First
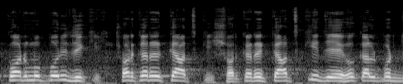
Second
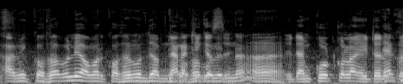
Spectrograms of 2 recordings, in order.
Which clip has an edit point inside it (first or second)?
first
